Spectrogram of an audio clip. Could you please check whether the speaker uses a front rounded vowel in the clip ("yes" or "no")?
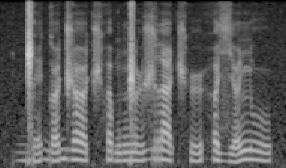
yes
